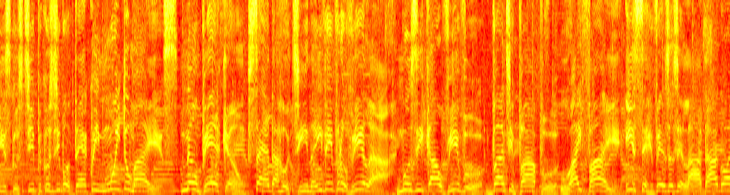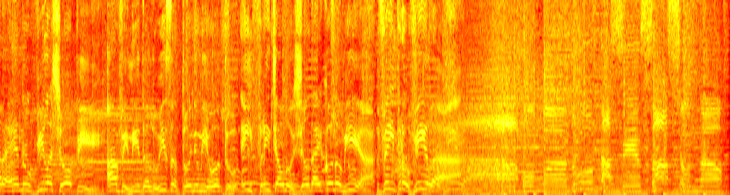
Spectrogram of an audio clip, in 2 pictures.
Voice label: VOZ IMPACTO GRAVE vinheta para restaurante e petiscaria vinhetas spots chamada propaganda

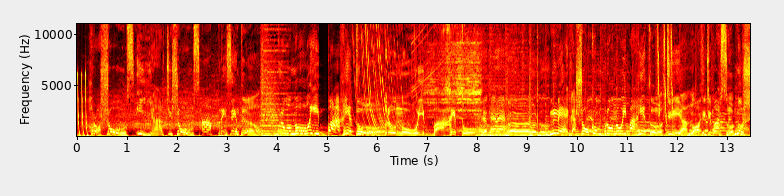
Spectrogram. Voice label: locução Brasil

